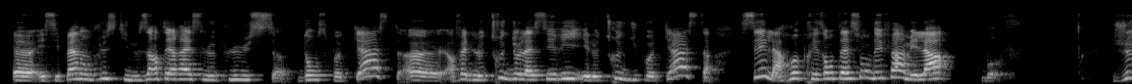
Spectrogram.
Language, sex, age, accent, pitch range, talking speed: French, female, 20-39, French, 205-290 Hz, 200 wpm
